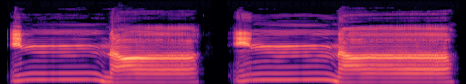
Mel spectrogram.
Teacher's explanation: जब इन करना है ना तो नाक में आवाज को महसूस करना है, उसके बाद ना करना है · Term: गुन्ना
